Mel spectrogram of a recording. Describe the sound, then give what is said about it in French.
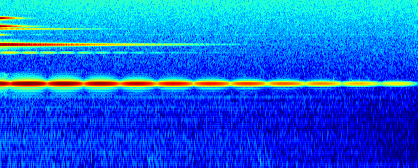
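Tingsha cymbals struck once, giving a bright, high, pure ringing tone that wavers in a slow, steady pulse as it fades gradually over about four seconds, with no talking. “Et maintenant, écoute les tingsha tinter jusqu'à ce que le silence s'étende.”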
